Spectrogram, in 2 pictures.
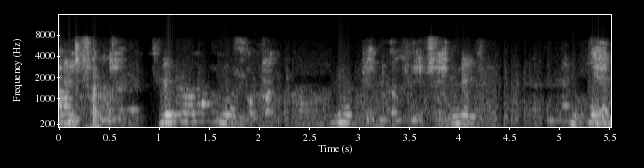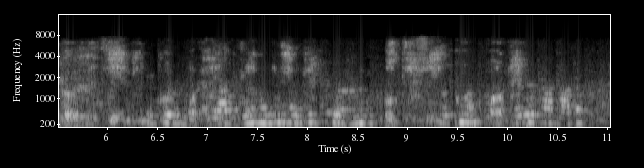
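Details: Man after total laryngectomy for laryngeal cancer, speaking first with esophageal voice, then with a tracheoesophageal prosthesis (valve) while occluding the stoma; alaryngeal speech (esophageal and tracheoesophageal voice).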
